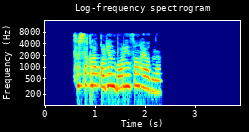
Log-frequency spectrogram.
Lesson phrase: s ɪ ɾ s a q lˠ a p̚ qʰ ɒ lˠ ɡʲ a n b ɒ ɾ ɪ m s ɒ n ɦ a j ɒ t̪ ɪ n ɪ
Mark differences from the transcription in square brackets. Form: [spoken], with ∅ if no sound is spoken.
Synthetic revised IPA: s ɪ ɾ s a q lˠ a p̚ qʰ ɒ lˠ ɡʲ a n b ɒ ɾ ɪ [n] s ɒ n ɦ a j ɒ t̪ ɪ n ɪ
